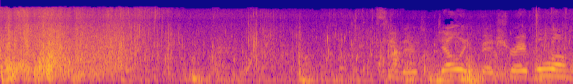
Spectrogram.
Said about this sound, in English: On a sunny September Keys morning, researchers from the Nature Conservancy take their boat out to one of the new coral nurseries.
